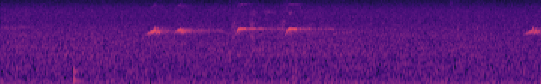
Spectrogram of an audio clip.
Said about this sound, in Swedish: kom fågeln väldigt nära här.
